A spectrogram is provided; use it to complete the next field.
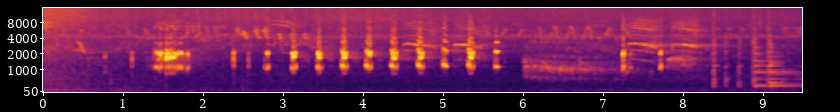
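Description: A wild turkey gobbles outdoors, with a loud rattling burst followed by a quick, evenly spaced string of sharp calls and more gobbles near the end. The bird sounds fairly close, and no one speaks.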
